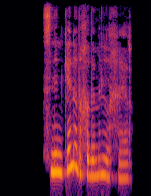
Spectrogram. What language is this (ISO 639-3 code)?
kab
